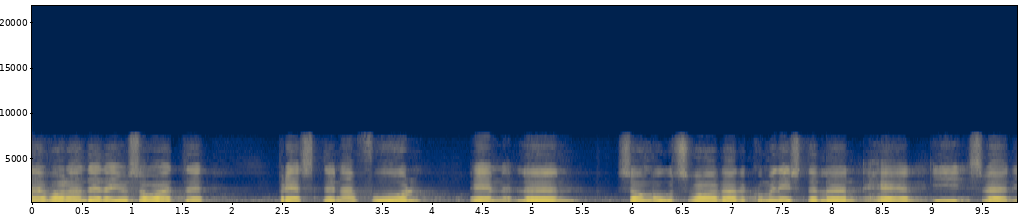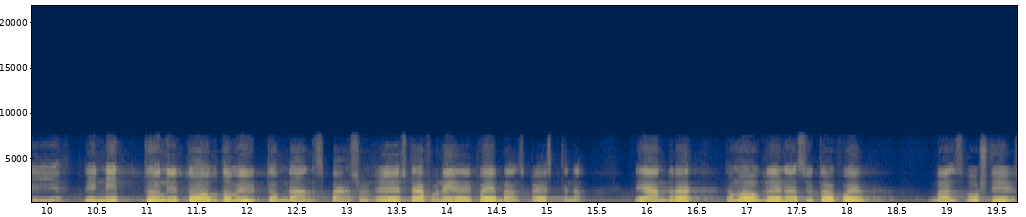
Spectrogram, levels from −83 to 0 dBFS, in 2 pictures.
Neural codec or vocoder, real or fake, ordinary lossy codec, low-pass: codec, 16 kHz, 0.9 kbps, LongCat-Audio-Codec; fake; none; none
